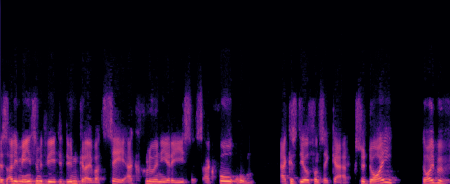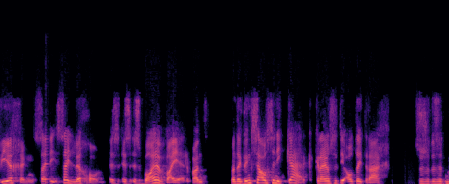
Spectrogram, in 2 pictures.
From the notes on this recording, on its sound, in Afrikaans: Woord Sonder Grense Mannebediening se saalbyeenkomste by Choose Life Church *(CLC)* vind plaas op Dinsdae oggende vanaf 6:00 tot 7:00 by *CLC* se saal. Zoom* byeenkomste word gefasiliteer tesame, en op dieselfde tyd, as die saalbyeenkoms.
